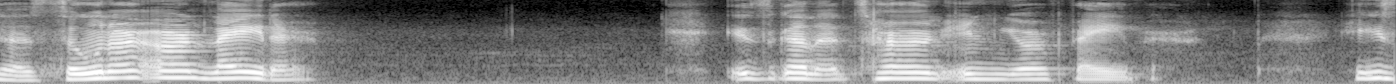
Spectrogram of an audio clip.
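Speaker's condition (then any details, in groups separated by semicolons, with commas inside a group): Cerebral palsy; predicted never to walk; now talking and breathing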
